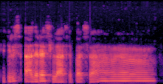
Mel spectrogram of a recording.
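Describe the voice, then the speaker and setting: A man in his twenties from Benin, whose first language is Nago, hosting a coding tutorial and thinking aloud slowly as he types, repeating words to himself. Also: low voice, fairly even intonation, dry recording, highs cut off. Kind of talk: casual screen-recorded coding tutorial.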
